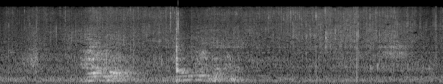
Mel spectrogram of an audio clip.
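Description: An egg omelette sizzling and frying in hot oil in a pan, with a steady hiss. A metal spatula is worked in the pan and gives one sharp click just under two seconds in.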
